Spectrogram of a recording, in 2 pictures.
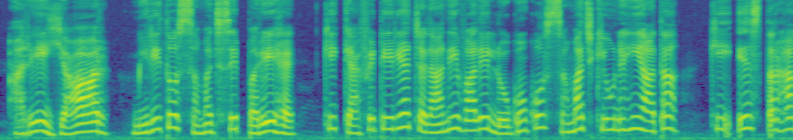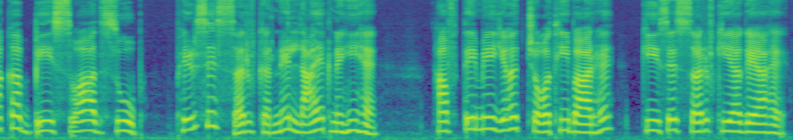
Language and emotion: Hindi, disgusted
